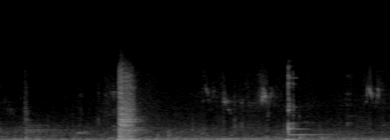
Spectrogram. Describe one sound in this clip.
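Plates clink on a table.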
